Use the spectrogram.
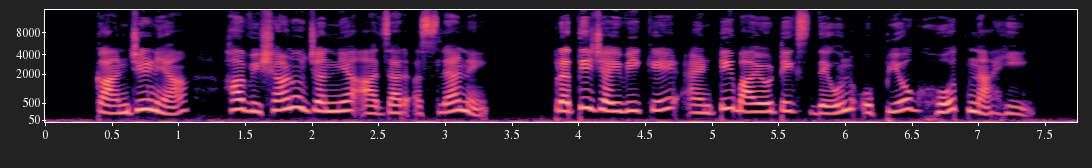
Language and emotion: Marathi, neutral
